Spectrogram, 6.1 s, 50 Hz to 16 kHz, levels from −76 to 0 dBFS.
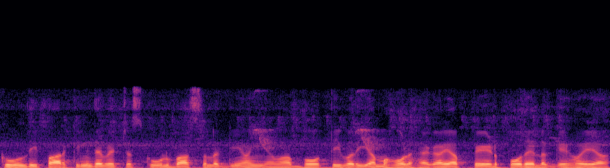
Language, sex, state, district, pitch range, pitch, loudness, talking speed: Punjabi, male, Punjab, Kapurthala, 115-125 Hz, 120 Hz, -17 LUFS, 205 wpm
